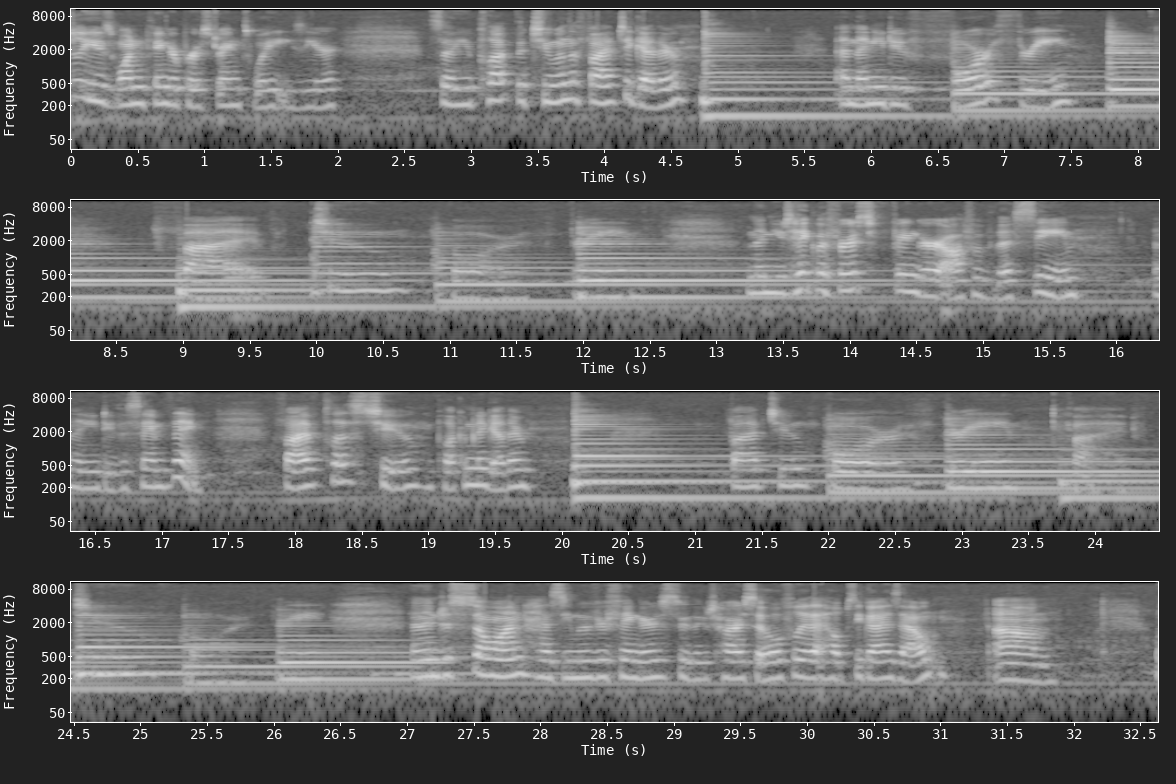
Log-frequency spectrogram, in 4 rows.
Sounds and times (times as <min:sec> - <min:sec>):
Speech: 0:00.0 - 0:02.0, 0:02.7 - 0:04.7, 0:05.8 - 0:07.5, 0:09.0 - 0:12.3, 0:13.2 - 0:19.8, 0:21.3 - 0:24.4, 0:27.0 - 0:32.0
Music: 0:04.7 - 0:16.4, 0:20.1 - 0:29.2.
